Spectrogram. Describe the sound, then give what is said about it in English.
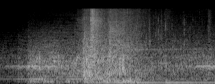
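A beaver swims to a trap and triggers it. A single loud burst of splashing water and a sharp snap rise out of softer sloshing, over a low steady tone. “he's tricked a beaver into breaking cover. It's swimming towards a trap. It climbs onto it, then triggers it.”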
